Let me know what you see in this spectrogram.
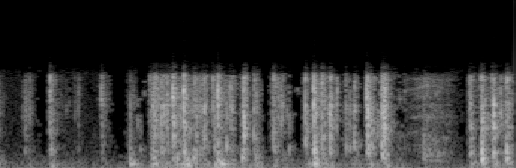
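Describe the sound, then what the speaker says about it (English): Someone types an answer on a computer keyboard, producing quiet irregular bursts of soft clicking keystrokes, close and alone with no talking. "let's say I'm typing my answer"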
